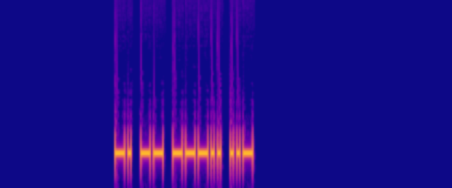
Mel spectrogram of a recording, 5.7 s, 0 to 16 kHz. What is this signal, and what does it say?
Morse code, heard as a keyed tone, about 29 wpm, 700 Hz. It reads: NM8U
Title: USA Call Signs - 4 Characters - Repeated 2x - 30wpm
